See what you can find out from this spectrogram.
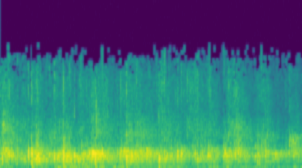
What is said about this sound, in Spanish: Dense un aplauso, vas a hacer un buen trabajo.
